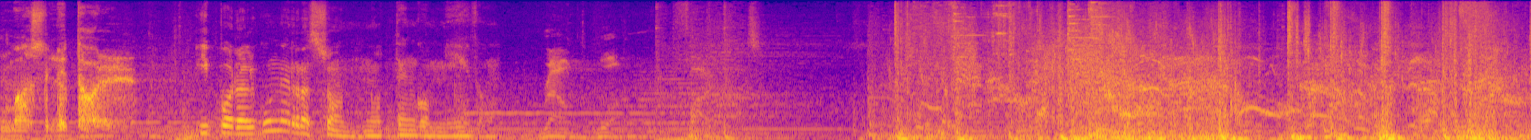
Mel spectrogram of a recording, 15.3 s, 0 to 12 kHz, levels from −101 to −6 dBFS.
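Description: Nothing in here trips the ear: no dropouts, glitches or odd artefacts turn up anywhere along the way.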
